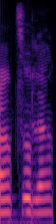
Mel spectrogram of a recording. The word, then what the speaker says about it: Zola: Peggio è andata a Anzola, si legge con l'accento sulla A, essendo francese, trattato come un parente del calciatore sardo Gianfranco Zola.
